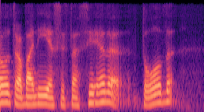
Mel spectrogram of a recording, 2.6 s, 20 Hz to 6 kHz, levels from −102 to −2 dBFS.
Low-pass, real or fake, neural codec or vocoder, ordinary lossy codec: 5.4 kHz; fake; codec, 16 kHz, 0.7 kbps, FocalCodec; none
